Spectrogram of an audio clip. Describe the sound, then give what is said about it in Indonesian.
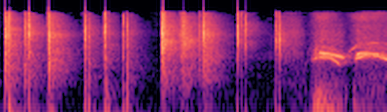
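A quick rhythmic run of sharp thigh slaps and finger snaps, pausing briefly between groups, followed by a short, clear whistled phrase near the end, performed by school students along with a song. “Kalau kau suka hati, tepuk paha. Kalau kau suka hati, petik jari. Kalau kau suka hati, siul-siul.”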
